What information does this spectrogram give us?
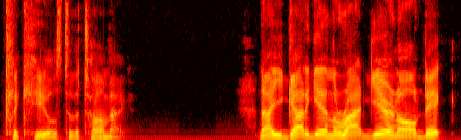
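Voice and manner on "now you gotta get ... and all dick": high, loud cowboy coach; stunt wrangler. A narrator's reading. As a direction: holler instructions, stretching the words.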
